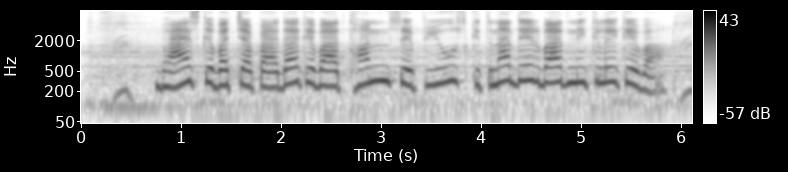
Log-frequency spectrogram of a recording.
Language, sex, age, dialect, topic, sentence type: Bhojpuri, female, 18-24, Northern, agriculture, question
